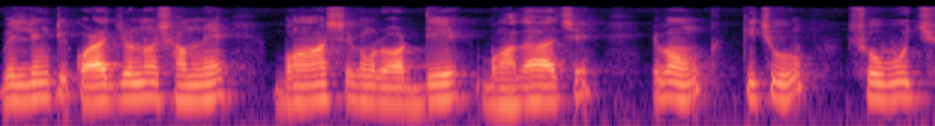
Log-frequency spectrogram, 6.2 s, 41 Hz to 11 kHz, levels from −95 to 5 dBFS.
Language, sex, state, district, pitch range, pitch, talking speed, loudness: Bengali, male, West Bengal, Purulia, 125-140 Hz, 135 Hz, 135 wpm, -20 LUFS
